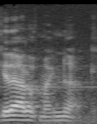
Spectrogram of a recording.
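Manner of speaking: usual speaking voice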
